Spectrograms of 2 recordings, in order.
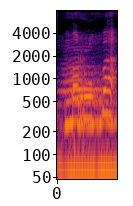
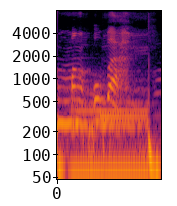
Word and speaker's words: mengubah: sering sekali dilakukan tujuh merubah atau mengubah kita seri * menggunakan kata merubah Bukan katanya seharusnya ditulis dan diucapkan adalah mengubah job karena asal katanya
